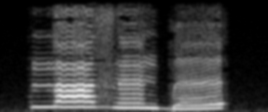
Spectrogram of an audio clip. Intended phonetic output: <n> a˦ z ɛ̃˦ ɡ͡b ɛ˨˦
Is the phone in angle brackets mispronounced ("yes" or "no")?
no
